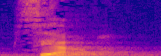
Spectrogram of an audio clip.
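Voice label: "siab", Teotitlán del Valle Zapotec; atole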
